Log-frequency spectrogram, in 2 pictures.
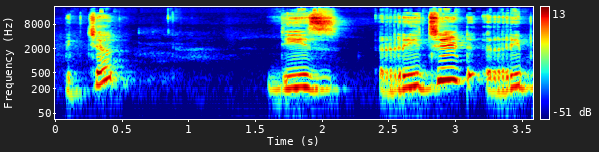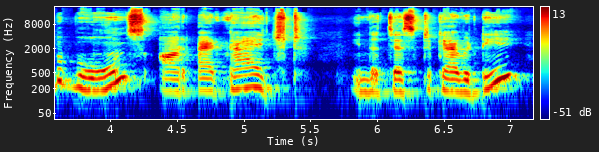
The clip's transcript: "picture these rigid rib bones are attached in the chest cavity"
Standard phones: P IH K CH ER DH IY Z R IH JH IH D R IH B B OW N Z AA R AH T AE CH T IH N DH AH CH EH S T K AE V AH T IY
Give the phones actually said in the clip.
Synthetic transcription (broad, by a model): P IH K CH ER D IY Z R IH JH IH D R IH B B OW N S AA R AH T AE CH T IH N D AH CH EH S T K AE V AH T IY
